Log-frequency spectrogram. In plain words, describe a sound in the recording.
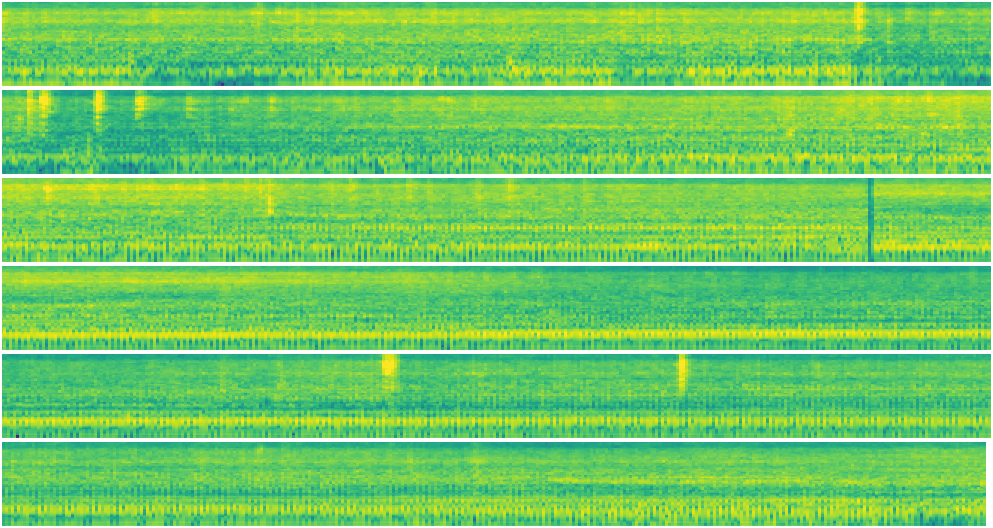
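A snow blower engine roars steadily close by.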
